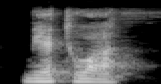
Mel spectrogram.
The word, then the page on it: metla: po nasimu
